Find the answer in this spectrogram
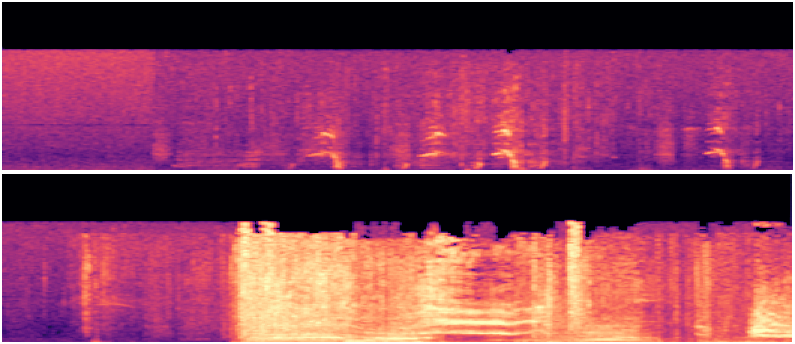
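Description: Film soundtrack: a bear roaring loudly for about three seconds near the end, after a stretch of faint scattered forest clicks and rustles.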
